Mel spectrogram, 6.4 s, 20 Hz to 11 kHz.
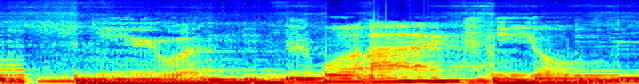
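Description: A song played through a Bose SoundLink Flex (2nd gen) portable Bluetooth speaker as a listening demo: a sung melody with vibrato over steady bass notes.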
